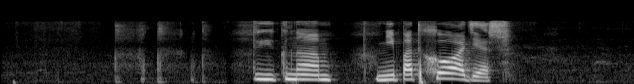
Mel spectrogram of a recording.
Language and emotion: Russian, angry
